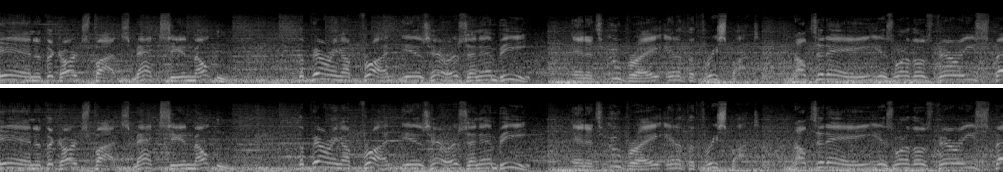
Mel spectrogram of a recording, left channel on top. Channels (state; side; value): normal; both; correlation 0.67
